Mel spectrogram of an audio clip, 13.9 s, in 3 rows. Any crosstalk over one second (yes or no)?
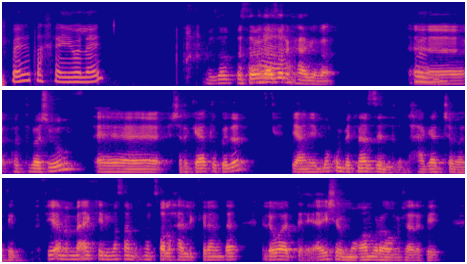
no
